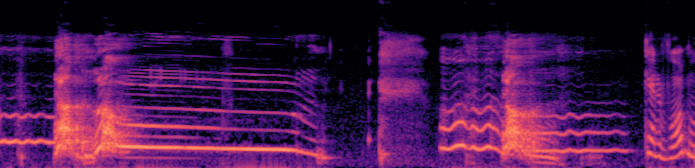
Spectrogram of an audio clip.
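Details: American Staffordshire Terrier howling along with its owner in a small room: sustained tonal howls, one gliding slowly downward for two seconds, then wavering, vibrato-like howls, with brief speech between them.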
